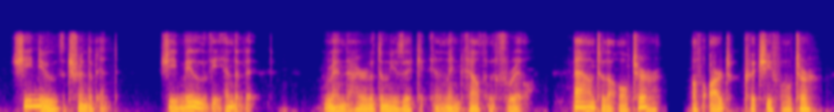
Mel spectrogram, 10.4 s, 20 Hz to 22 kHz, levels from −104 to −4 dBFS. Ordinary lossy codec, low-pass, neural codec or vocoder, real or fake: Opus, 24 kbps; 7.2 kHz; codec, 16 kHz, 0.5 kbps, FunCodec, trained on LibriTTS, 25 frames a second; fake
